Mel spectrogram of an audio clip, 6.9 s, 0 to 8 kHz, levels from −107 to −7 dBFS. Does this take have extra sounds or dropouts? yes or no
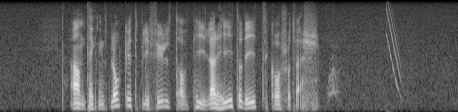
yes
